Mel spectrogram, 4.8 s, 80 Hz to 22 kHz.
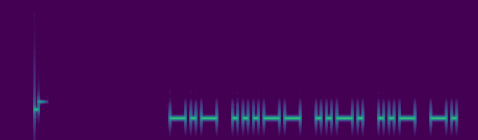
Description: Morse code, heard as a keyed tone, about 22 wpm, 700 Hz. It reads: K3FUN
